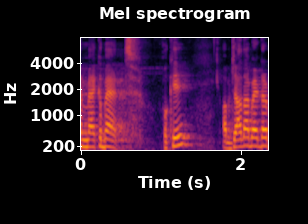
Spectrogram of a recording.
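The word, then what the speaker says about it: Macbeth: वो स्कॉटलैंड में, और स्कॉटलैंड में जो है इसको बोलते हैं मकबैथ। तो ज़्यादा करेक्ट प्रोनाउंसिएशन क्या हो गया? मकबैथ।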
